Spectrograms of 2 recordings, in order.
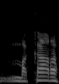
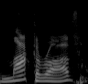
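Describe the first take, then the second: First: The stress is on the second syllable. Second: The stress is on the first syllable. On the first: The speaker calls it right. "instead of the second" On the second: The speaker calls it wrong. "incorrectly placing emphasis on the first syllable"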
